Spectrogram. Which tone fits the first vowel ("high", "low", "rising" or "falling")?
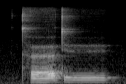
rising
